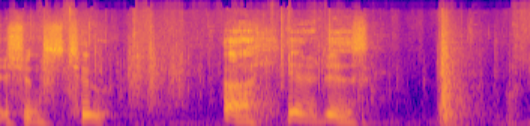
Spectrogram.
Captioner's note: scoffs; papers rustling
